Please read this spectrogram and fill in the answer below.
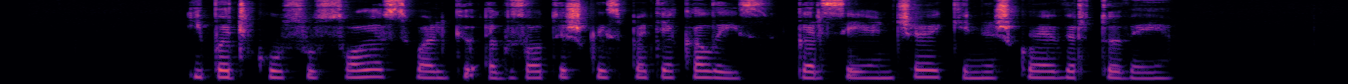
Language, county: Lithuanian, Vilnius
